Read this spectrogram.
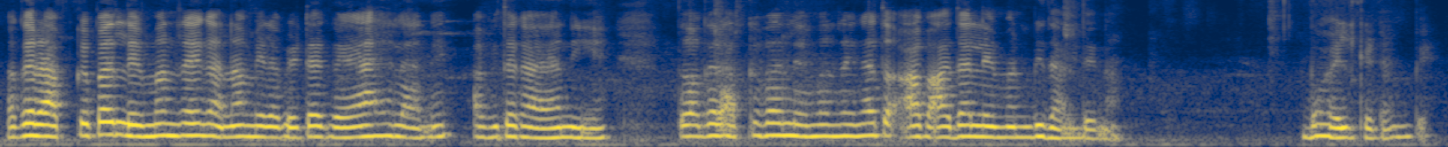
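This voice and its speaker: A middle-aged woman with a hoarse, cold-worn voice, chatting casually as she explains a home recipe step by step in her kitchen. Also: on the high side, little pitch movement, moderate pace, dark tone. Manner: chatty, explains step by step with frequent tag questions. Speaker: cooking channel host. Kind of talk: casual cooking tutorial.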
